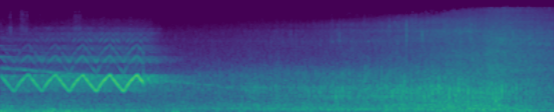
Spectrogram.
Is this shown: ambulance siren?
yes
